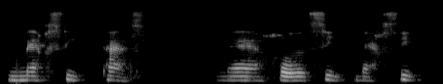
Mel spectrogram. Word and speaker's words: merci: Merci, merci. It's not mercy like English, it is merci.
